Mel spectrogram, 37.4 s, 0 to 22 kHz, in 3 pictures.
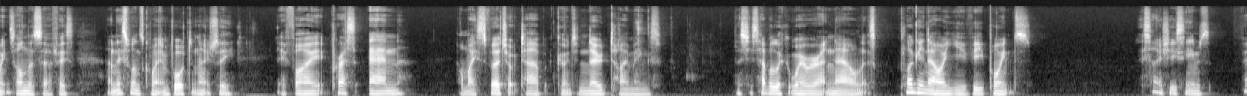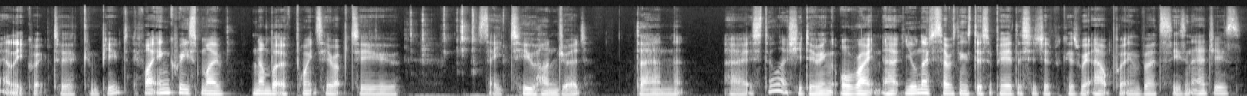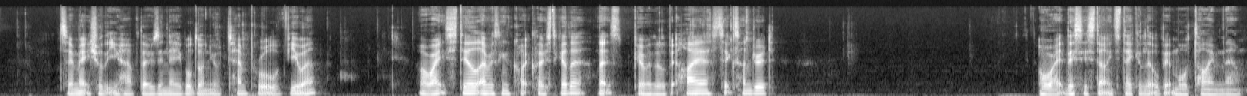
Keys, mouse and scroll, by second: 2.3 n, 4.4 click, 5.4 click, 6.0 n, 6.5 middle click, 7.2 middle click, 8.2-9.9 drag, 11.5 middle click, 13.8-18.6 drag, 16.7 KP_0, 24.6 click, 25.0 click, 26.8 drag, 27.1 g, 27.9 middle click, 29.1 middle click, 30.0 click, 30.4-37.4 drag, 31.9 KP_0.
